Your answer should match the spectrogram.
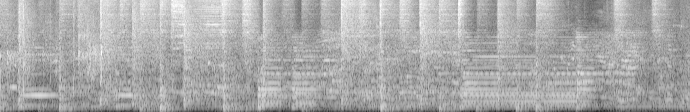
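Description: Live rock band playing on stage: drum kit strikes throughout, joined about three seconds in by sustained, ringing electric guitar and bass chords.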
